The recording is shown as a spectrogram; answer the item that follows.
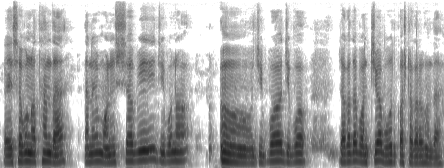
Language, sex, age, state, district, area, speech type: Odia, male, 30-45, Odisha, Kendujhar, urban, spontaneous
